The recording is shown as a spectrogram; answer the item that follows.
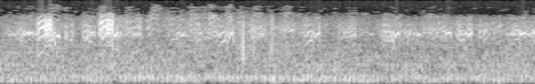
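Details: Little tern (Sternula albifrons) at a breeding site in Bali giving harsh, high, rasping calls, two loud ones in the first second and fainter repeats after, over a steady low rumble of wind or surf.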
